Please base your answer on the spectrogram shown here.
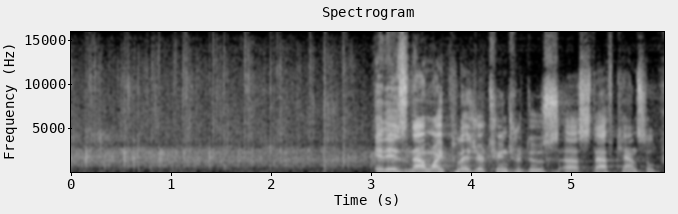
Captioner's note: applause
